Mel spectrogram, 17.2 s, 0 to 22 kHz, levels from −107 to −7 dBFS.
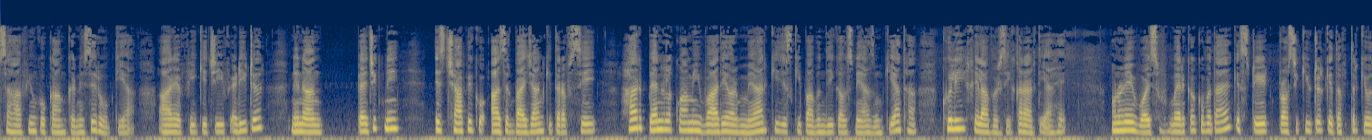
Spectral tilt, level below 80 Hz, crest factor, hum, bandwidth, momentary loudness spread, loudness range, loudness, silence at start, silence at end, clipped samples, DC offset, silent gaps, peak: -5.5 dB/octave; -52 dBFS; 18 dB; none; 11.5 kHz; 9 LU; 3 LU; -28 LUFS; 0 s; 0 s; under 0.1%; under 0.1%; none; -8 dBFS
